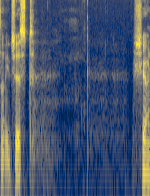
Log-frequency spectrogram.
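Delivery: soft, half-voiced aside to oneself; muttered aside. Real, not acted. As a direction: drop right down, as if busy with a task. Muttering to self while setting up example.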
